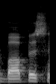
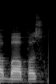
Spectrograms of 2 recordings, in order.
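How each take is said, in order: First: वापस said as "baapis", with i in the second syllable; wrong pronunciation. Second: वापस said as "baapas", with a in the second syllable; correct pronunciation. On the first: Teacher showing students the faulty form, वापस as "baapis". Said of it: "नहीं होता". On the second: Teacher correcting the word for students, वापस as "baapas". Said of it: "वापस होता है". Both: Shown as a demonstration.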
